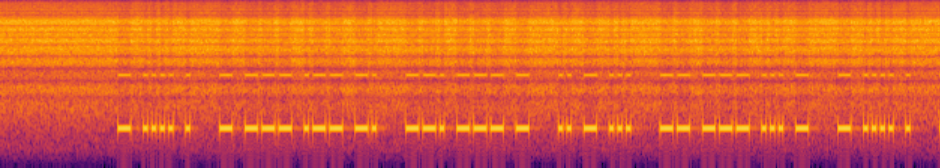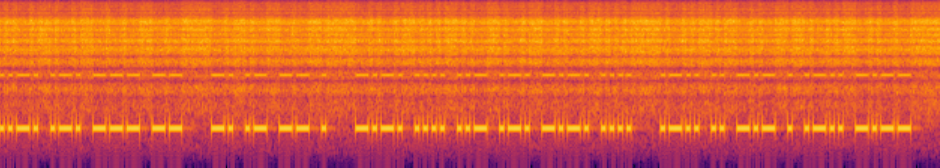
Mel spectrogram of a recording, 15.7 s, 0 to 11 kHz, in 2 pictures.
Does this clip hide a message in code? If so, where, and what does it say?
Yes: Morse code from 0.9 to 15.5 s, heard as a keyed tone, machine-sent, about 34 wpm, 790 Hz. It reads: THE TOWN GOT ITS MOST THE FROM NAME CHURCH LIKELY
